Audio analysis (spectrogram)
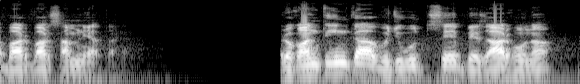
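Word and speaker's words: Roquentin: کا مرکزی کردار انطوان روکانین ہے، جو روکانتین انطوان روکانتین اس کا صحیح تلفظ ہے، جو اپنی زندگی کی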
